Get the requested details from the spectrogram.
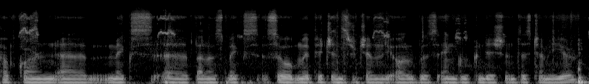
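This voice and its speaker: The speech runs at a moderate pace with hardly any pauses and very even loudness. Intonation is monotone and flat, and the voice is somewhat breathy. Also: man. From Ireland, Galway. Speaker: pigeon and poultry keeper. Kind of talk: tutorial. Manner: hesitant, many fillers.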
